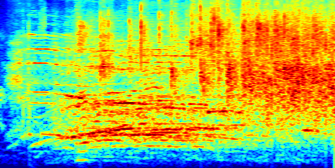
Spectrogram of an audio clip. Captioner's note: crowd cheering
